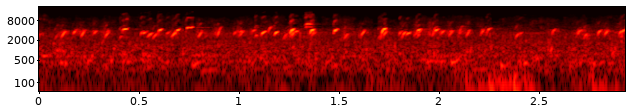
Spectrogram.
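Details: Goldfinch song with water gurgling, intended to prompt other birds to sing: a rapid jumble of sharp, sweet, high chirps with tinkling accents, steady throughout.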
